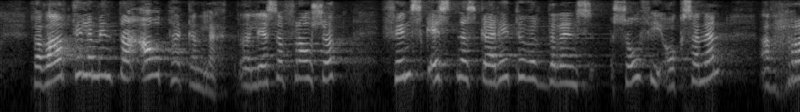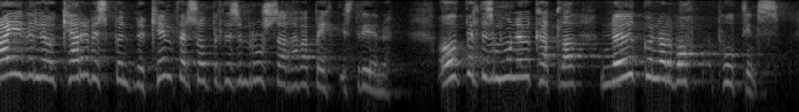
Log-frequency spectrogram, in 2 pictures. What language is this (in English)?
Icelandic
